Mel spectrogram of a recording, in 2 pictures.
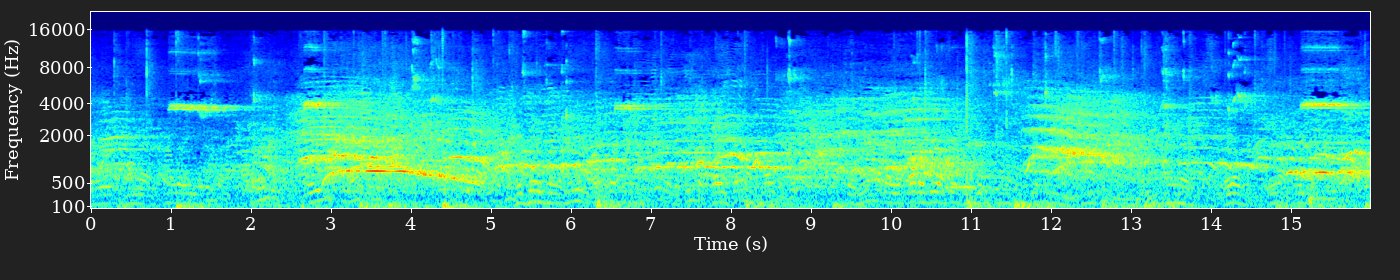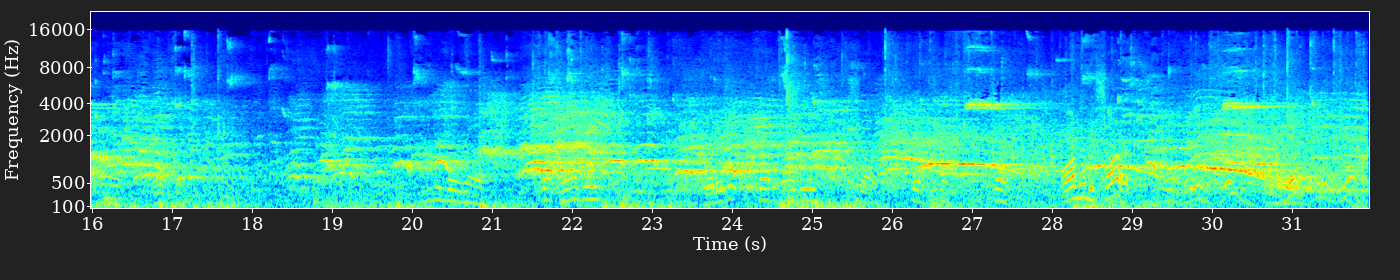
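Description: Indoor volleyball match: players and spectators shouting and cheering, the ball thudding off hands and arms, and several short high referee's whistle blasts spread across the stretch, all echoing in a large gym.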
